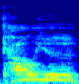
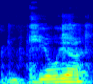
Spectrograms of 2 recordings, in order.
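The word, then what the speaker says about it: Kealia: Now JJ Watt's fiance, I'm not gonna pronounce her fucking name right. What is it? It's like Kalia Ohai. It's Kelia.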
